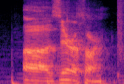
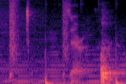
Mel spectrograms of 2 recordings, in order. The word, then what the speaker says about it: Zerathorn: Zerathorn, if you're looking for the pronunciation. Zerathorn. Okay. It's pretty phonetic.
